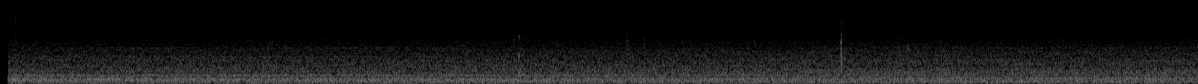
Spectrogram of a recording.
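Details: Steady hiss of indoor background noise like a fan, with a few faint ticks and no animal voice heard.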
